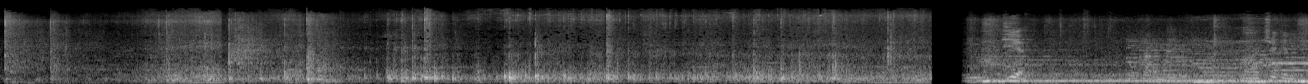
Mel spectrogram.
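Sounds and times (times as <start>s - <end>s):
hockey sticks clacking on floor: 0.0s - 9.4s.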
